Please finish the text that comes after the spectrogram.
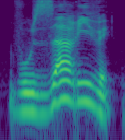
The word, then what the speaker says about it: vous arrivez: Ici, le S, on fait la liaison. Vous arrivez.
